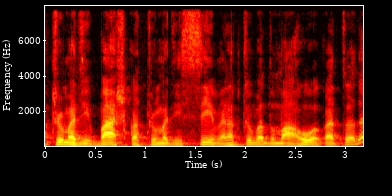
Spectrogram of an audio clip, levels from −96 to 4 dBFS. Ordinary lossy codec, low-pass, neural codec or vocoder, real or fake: none; none; codec, 16 kHz, 16 kbps, FunCodec, trained on Chinese and English, 50 frames a second; fake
